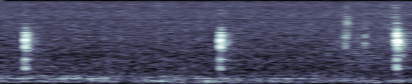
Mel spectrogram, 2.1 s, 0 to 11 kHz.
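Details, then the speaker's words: Carver PM-1200 power amplifier at power-on goes straight into protection, solid red protection light, fans not running: sharp dry clicks about once a second inside the unit over a quiet hum, cause unknown. "clicking on the inside of the unit i don't know if you can see it but the fans are not running back there i don't know if it has something to do with that there is a clicking coming from inside of the unit"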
